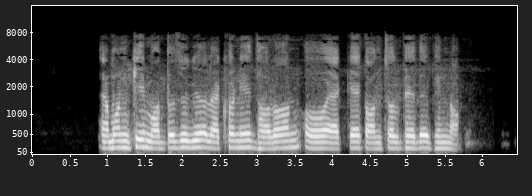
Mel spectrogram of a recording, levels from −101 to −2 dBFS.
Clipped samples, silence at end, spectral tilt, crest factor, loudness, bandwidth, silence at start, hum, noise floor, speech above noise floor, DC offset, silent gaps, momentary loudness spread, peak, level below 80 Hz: under 0.1%; 0.8 s; -8 dB/octave; 12 dB; -13 LUFS; 7.6 kHz; 0.9 s; none; -88 dBFS; 76 dB; under 0.1%; none; 5 LU; -2 dBFS; -56 dBFS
